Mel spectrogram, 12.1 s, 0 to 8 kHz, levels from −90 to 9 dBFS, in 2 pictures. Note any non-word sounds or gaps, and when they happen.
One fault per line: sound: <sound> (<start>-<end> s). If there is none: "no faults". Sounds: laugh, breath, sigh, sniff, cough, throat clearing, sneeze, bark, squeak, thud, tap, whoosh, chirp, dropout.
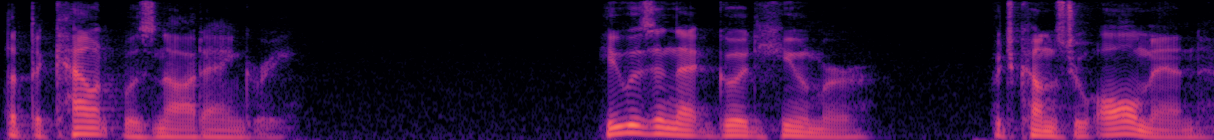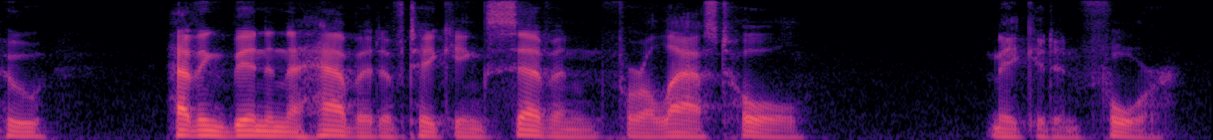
no faults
